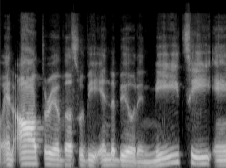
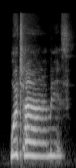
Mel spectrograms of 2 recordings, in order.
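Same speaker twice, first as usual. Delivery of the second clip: much higher put-on voice of a dazed woman; mock Letitia; 4 dB quieter than usual. Imitating Letitia dodging the question, high mock voice. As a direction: play her as clueless, pitched way up.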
